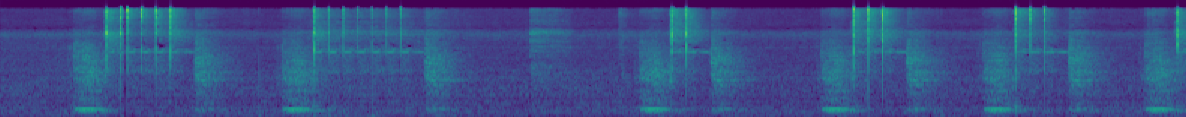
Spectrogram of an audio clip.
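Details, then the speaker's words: Candela PicoWay picosecond laser removing an eyeliner (upper-eyelid permanent makeup) tattoo, with eye shields in place to protect the eyeballs; sharp snapping clicks in short bursts about once a second. "यह दुनिया का सबसे advanced tattoo removal device है और यह Kandela company का बना हुआ है अमेरिकन"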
